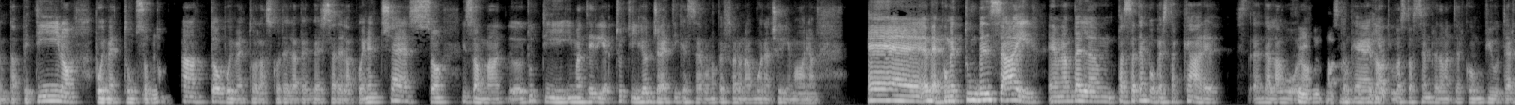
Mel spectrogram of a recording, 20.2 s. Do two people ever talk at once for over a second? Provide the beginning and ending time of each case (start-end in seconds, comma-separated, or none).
17.2-18.7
